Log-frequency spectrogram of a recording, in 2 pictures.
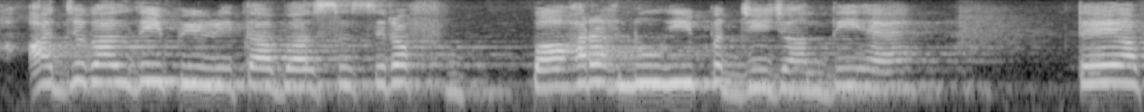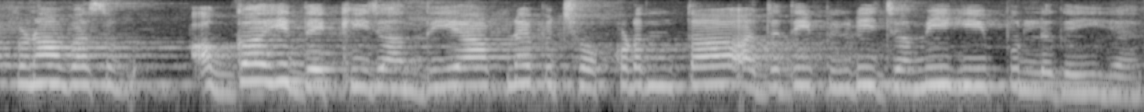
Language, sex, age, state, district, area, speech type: Punjabi, female, 18-30, Punjab, Patiala, urban, spontaneous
